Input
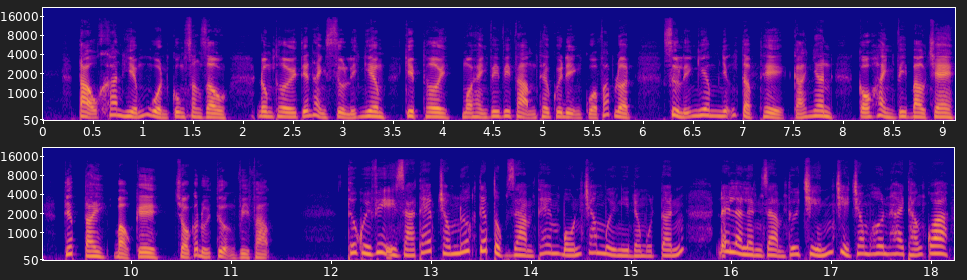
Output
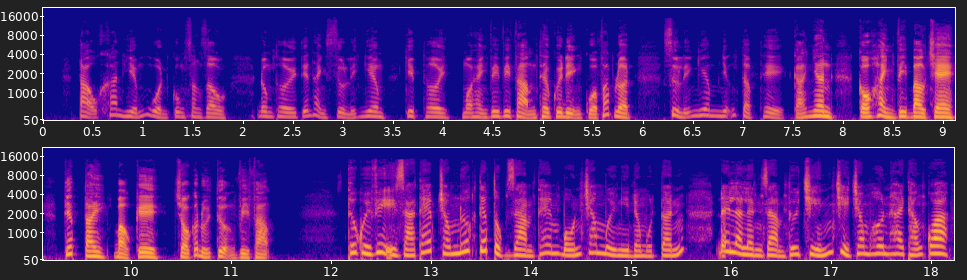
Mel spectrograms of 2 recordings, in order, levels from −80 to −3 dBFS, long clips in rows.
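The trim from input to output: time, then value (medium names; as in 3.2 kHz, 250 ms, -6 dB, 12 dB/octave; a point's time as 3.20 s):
3.86 s -6 dB
4.89 s +4.5 dB
5.68 s +4.5 dB
6.50 s -4.5 dB
7.31 s -4.5 dB
7.75 s +7.5 dB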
